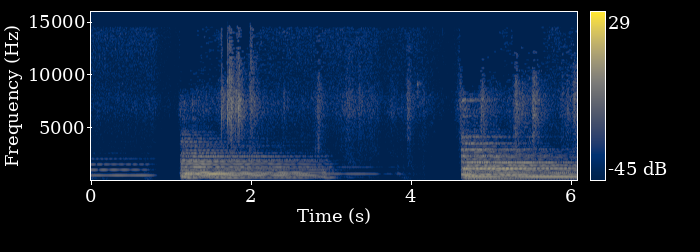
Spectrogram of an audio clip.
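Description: Piano chords played with a prosthetic chord-playing rig on one arm and the other hand. A ringing chord fades out, a new chord is struck about a second in and dies away, then another is struck near the end and rings on.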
